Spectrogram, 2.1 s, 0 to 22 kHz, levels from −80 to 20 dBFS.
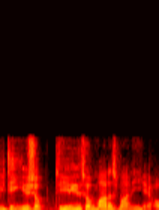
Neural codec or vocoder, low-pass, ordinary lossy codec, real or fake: codec, 16 kHz, 0.8 kbps, ZipCodec; none; none; fake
